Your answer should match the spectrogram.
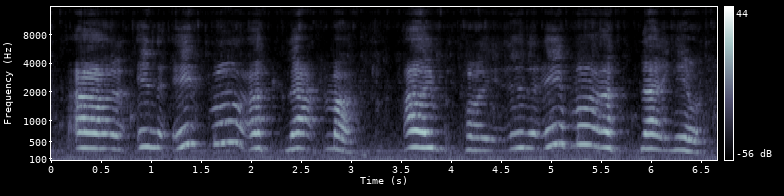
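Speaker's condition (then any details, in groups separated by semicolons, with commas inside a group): Cerebral palsy, spastic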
